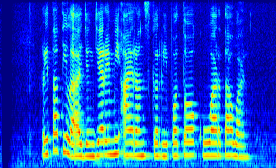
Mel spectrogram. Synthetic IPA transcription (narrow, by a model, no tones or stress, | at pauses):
rit̪at̪ilad͡ʒɨŋd͡ʒɛɾemiʔajɾənskɨrdipɔt̪ɔkuwart̪awan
